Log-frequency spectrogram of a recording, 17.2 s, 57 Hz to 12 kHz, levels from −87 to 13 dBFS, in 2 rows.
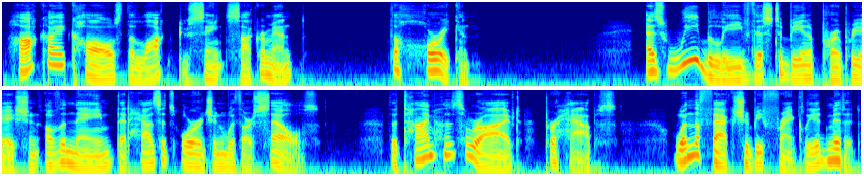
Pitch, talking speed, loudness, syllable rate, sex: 110 Hz, 135 wpm, -20 LUFS, 4.5 syllables/s, male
